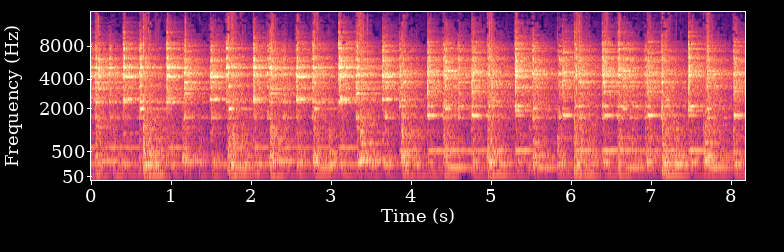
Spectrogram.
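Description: Djembe hand drums and wooden bar xylophones, one of them a large bass xylophone, played together as a percussion ensemble. They keep a steady, even rhythm of drum strokes under pitched mallet notes.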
